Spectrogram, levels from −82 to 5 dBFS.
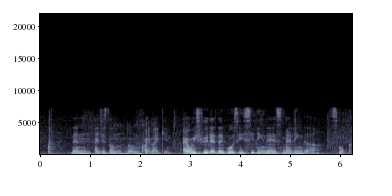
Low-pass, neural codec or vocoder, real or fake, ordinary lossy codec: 7.2 kHz; codec, 16 kHz, 16 kbps, FreqCodec, larger model; fake; AAC, 48 kbps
